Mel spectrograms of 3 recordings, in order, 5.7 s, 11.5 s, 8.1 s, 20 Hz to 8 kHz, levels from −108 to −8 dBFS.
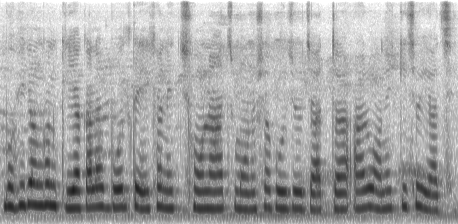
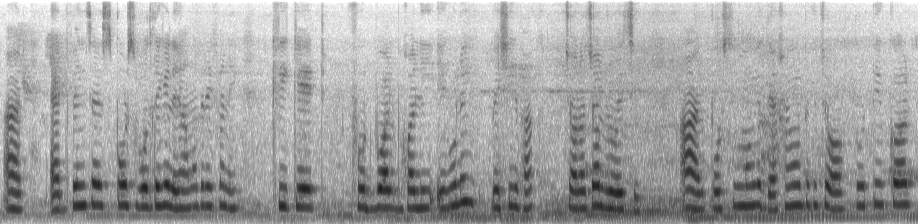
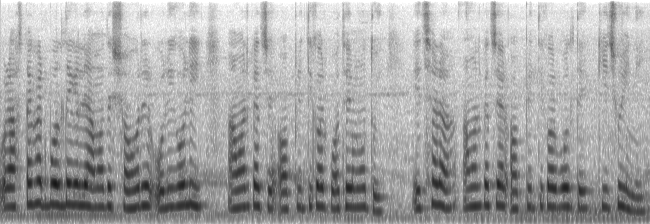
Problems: constant background noise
